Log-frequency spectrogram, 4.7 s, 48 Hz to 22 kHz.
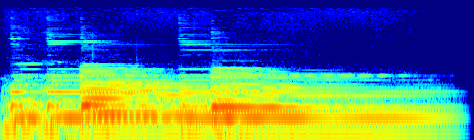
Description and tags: Parlour Guitar Tuning 2
A stereo recording of a parlour (parlor) guitar being tuned. Zoom H2 front on-board mics.
acoustic, guitar, parlor-guitar, parlour-guitar, tuning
